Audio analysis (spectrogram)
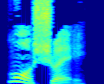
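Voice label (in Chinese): "墨水", Mandarin; chinese flashcards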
